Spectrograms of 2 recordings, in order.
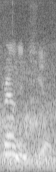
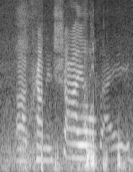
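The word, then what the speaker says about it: Crowninshield: That was pronounced very different ways, and part of the issue, of course, is that it's a German name. So we have no idea what to do with it, those of us who have an English background. I would hear it pronounced Crown and Shield, Crown and Shield, Crown and Shield, Crown and Child. It really it depended on who was doing it.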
